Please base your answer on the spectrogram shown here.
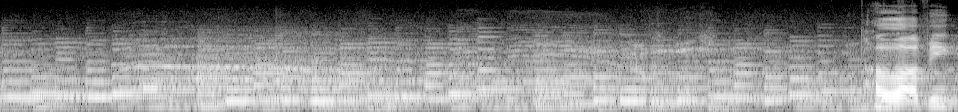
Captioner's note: audience cheers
